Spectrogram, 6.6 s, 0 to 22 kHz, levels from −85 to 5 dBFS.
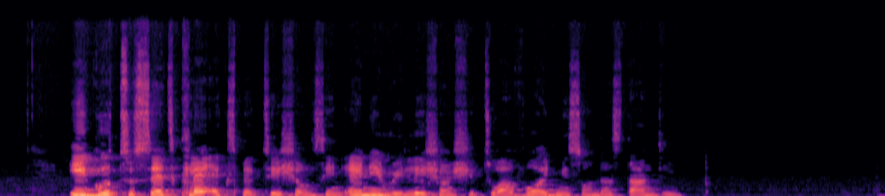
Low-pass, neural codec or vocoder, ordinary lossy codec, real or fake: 19.8 kHz; vocoder, 48 kHz, 128 mel bands, Vocos; none; fake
